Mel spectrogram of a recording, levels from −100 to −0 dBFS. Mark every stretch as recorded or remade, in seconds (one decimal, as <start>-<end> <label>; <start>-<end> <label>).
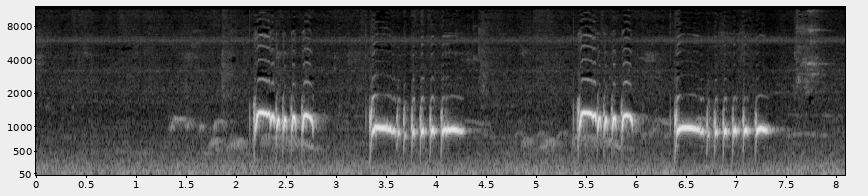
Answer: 0.0-4.1 remade; 4.1-4.7 recorded; 4.7-6.3 remade; 6.3-8.1 recorded

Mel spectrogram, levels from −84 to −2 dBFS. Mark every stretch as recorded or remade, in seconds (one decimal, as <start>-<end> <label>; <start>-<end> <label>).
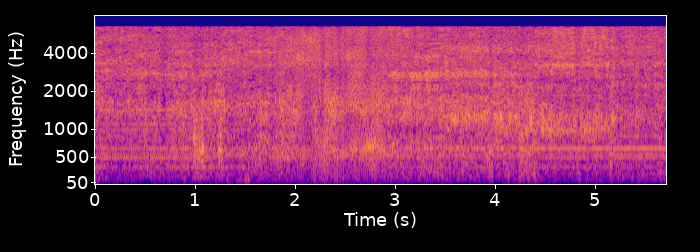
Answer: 0.0-2.0 recorded; 2.0-2.9 remade; 2.9-5.7 recorded

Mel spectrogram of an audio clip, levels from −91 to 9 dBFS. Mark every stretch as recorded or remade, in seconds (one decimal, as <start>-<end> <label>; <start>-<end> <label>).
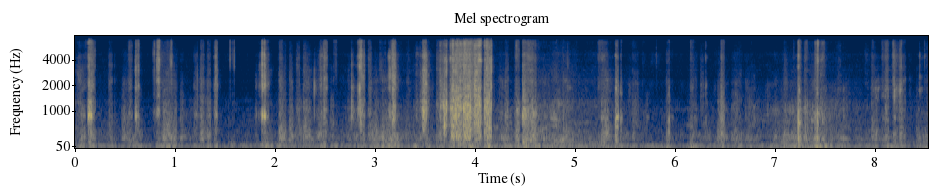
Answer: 0.0-8.5 remade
